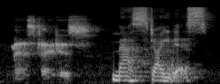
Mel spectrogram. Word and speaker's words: mastitis: with mascara masticism mastitis hold up how do you pronounce it is it masticis mastitis what is it say it back to me mastitis thank you what we've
